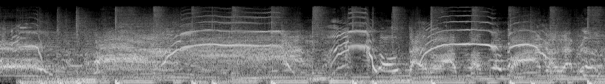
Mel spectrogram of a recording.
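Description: Backing music with a steady bass line kicks in at the start, under several high-pitched screams and yells from women, the longest lasting about a second.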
